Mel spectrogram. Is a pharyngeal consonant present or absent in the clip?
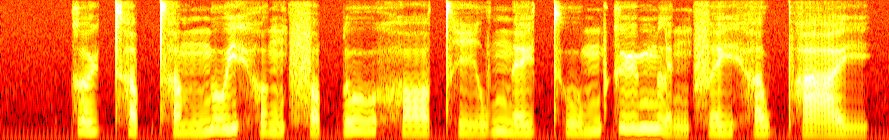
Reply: absent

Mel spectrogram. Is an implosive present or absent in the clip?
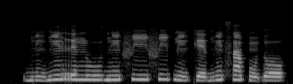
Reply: present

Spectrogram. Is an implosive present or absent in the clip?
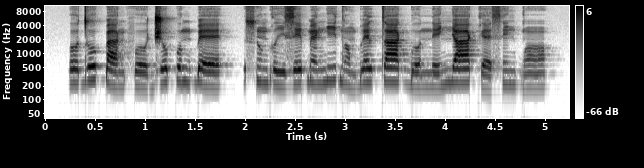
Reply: present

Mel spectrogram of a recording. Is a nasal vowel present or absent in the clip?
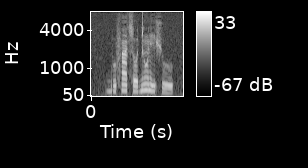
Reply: present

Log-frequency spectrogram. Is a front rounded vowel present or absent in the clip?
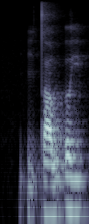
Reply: absent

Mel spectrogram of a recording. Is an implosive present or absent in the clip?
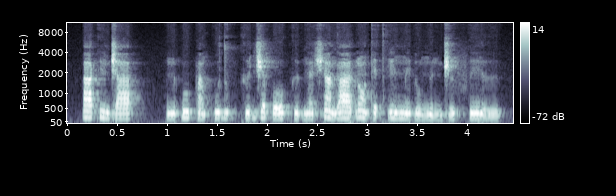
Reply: present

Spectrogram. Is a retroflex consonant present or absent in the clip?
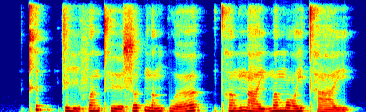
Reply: absent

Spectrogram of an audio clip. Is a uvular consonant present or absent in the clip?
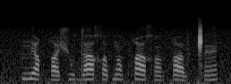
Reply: present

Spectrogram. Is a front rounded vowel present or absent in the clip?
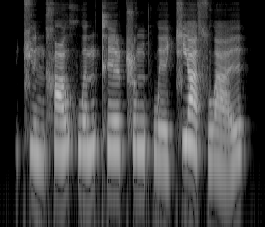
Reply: present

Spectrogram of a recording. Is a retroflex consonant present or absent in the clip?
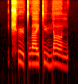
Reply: present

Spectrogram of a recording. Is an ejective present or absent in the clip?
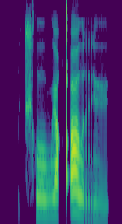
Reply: present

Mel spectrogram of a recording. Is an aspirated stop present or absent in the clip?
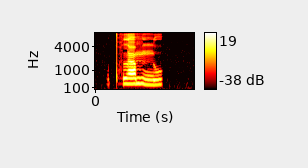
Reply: present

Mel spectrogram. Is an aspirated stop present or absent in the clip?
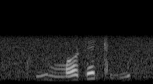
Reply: present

